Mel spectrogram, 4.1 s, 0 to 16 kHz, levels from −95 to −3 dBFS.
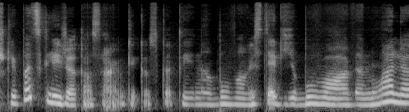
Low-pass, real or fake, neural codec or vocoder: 14.4 kHz; fake; codec, 44.1 kHz, 2.6 kbps, DAC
